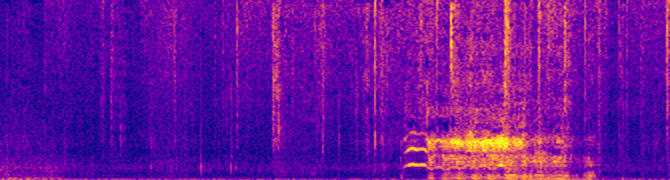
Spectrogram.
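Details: A horse gives a loud trembling whinny in the last second, rapid wavering pitch stepping down, after low rumbling background and faint clicks.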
